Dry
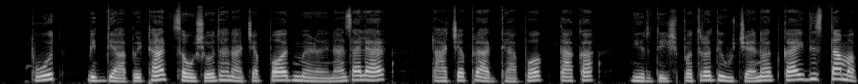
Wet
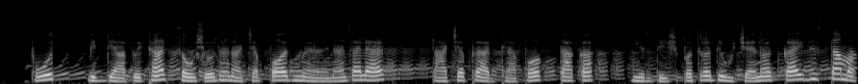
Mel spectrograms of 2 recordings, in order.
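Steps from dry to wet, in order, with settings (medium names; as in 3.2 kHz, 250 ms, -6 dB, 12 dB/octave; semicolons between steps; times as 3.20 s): low-pass 1.4 kHz 12 dB/octave; on a send: frequency-shifting echo 164 ms, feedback 63%, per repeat +40 Hz, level -19.5 dB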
